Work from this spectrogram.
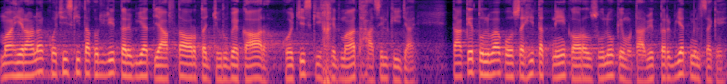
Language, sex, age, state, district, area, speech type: Urdu, male, 18-30, Bihar, Gaya, urban, spontaneous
